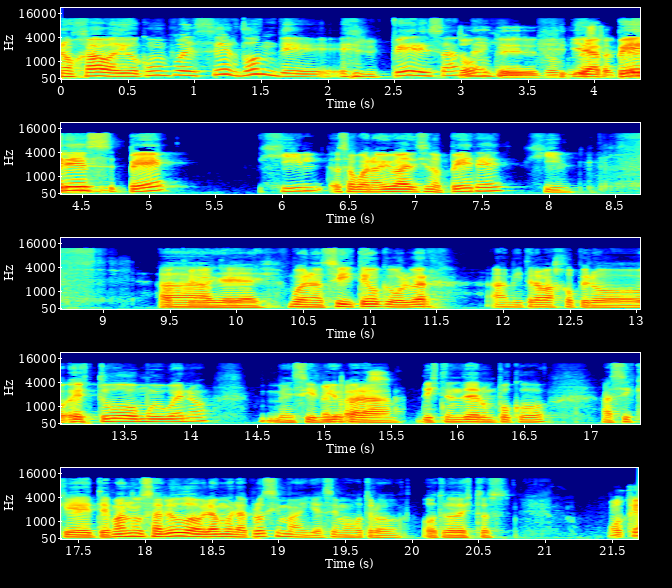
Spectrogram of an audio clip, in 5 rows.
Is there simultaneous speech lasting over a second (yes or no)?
yes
